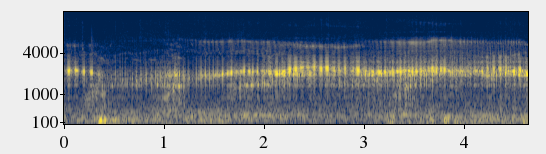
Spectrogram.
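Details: Edible frog calling in the Netherlands, where this fertile hybrid is common: a continuous, fast rattling croak that swells slightly in loudness, with other frogs chorusing behind it.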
